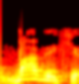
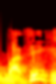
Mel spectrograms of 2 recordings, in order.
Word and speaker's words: Bavinck: O Bavinck, ou Bavinck, de acordo com a pronúncia que adotarmos, foi um dos grandes teólogos, já mencionei, no século XIX e início do século XX, holandês.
